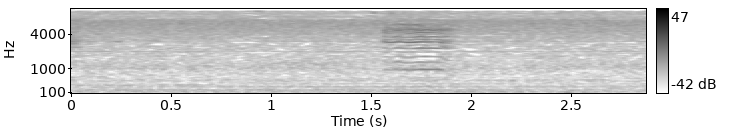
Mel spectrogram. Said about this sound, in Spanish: Ese era un chivo, que Es ese sonido.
